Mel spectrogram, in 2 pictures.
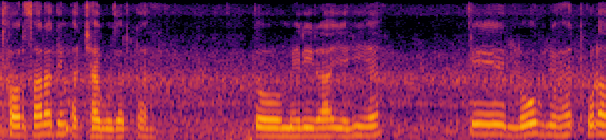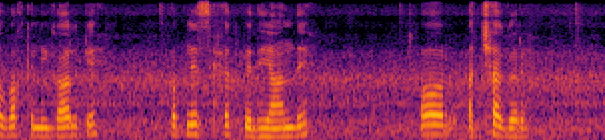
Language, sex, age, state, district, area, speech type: Urdu, male, 18-30, Bihar, Gaya, urban, spontaneous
